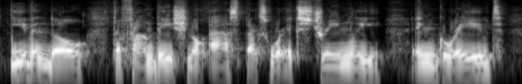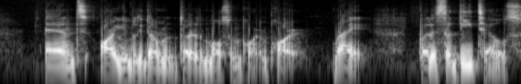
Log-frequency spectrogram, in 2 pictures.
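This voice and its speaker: Very deep and low, a man's voice moves at a fairly slow pace with fairly even intonation and very even loudness. Noticeable background noise runs underneath. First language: Spanish. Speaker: personal trainer. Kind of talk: casual monologue.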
